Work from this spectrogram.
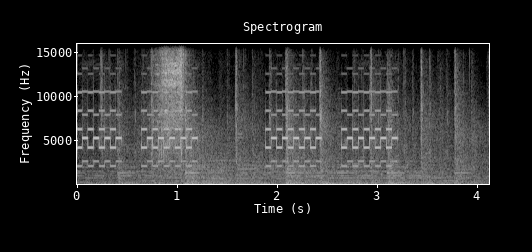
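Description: A telephone rings on a call with a repeating electronic trill in short bursts, fairly loud and alone with no talk over it.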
